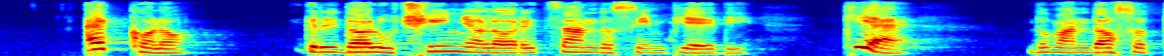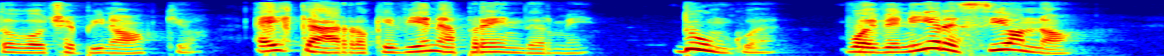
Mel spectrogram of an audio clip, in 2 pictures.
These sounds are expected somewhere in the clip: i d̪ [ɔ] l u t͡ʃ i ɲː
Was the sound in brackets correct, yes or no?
yes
